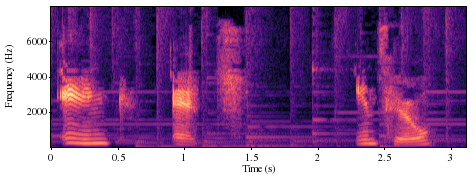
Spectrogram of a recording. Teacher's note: the jaw it needs to be slightly lower than for the tense eye and the tongue it needs to be high but lower than for the tense eye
